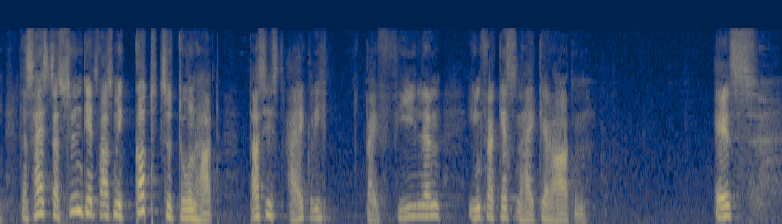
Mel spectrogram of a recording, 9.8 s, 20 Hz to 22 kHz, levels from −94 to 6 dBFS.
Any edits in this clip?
no; 0 cuts

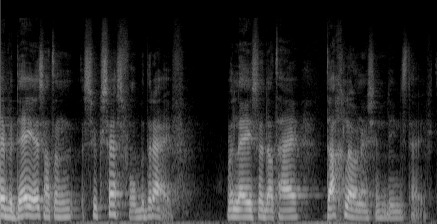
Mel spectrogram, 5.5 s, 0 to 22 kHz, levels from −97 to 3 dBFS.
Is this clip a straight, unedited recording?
yes; 0 cuts

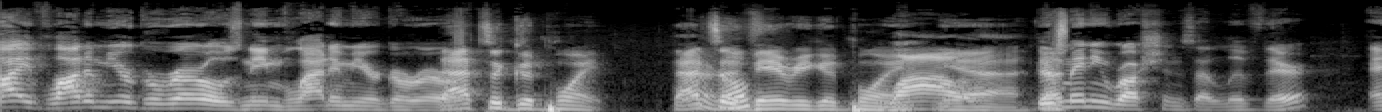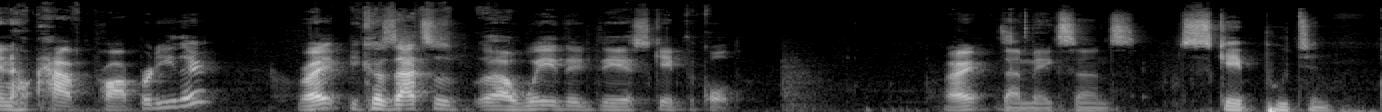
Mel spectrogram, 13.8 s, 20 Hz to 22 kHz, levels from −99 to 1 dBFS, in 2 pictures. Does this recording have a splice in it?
yes; 1 cut; at 5.3 s

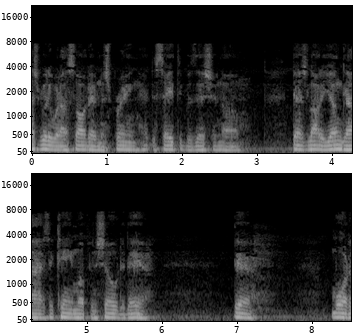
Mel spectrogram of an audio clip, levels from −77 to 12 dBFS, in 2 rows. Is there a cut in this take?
no; 0 cuts

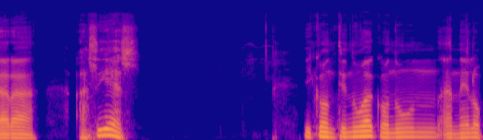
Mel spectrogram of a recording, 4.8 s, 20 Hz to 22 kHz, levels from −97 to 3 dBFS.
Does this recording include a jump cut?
no; 0 cuts

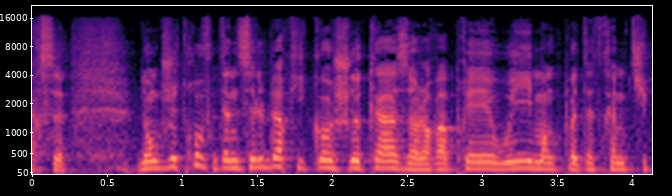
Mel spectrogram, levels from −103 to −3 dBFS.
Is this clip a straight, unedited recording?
no; 2 cuts; at 1.2 s, 2.1 s

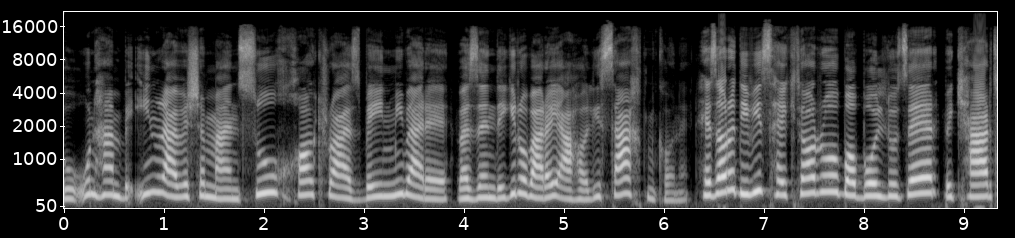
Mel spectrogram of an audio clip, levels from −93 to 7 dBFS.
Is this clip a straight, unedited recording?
yes; 0 cuts

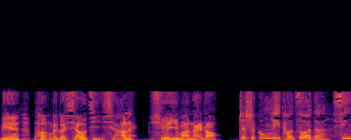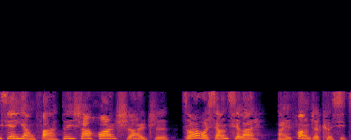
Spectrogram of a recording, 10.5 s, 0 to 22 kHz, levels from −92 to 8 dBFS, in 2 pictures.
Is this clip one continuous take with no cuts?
no; 2 cuts; at 2.2 s, 7.9 s

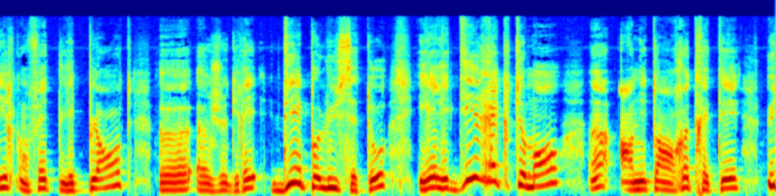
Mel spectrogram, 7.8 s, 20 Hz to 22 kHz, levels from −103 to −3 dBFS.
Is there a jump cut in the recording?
no; 0 cuts

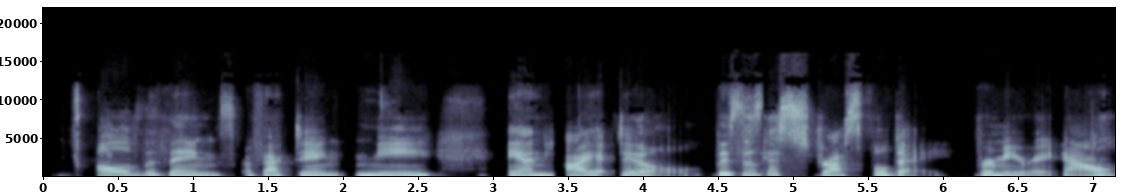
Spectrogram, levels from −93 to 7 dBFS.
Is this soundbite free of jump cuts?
no; 4 cuts; at 1.3 s, 3.4 s, 3.8 s, 4.8 s

